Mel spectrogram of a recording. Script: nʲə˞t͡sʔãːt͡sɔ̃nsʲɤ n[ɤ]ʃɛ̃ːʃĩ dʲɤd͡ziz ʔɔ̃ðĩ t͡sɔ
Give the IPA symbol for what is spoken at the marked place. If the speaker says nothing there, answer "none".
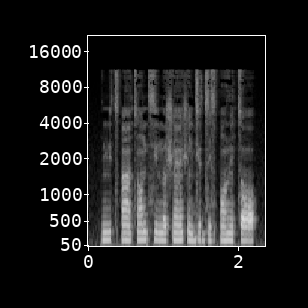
ɤ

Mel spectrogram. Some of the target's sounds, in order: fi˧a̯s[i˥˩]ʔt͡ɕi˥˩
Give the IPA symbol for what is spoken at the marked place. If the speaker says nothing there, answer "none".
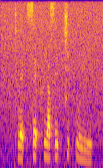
i˦˥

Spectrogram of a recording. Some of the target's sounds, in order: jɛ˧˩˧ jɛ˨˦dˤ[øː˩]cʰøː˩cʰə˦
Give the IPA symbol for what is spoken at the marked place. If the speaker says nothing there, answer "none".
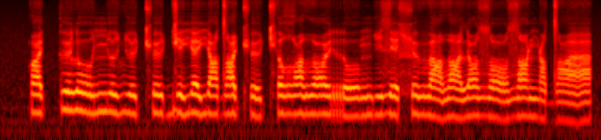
øː˨˦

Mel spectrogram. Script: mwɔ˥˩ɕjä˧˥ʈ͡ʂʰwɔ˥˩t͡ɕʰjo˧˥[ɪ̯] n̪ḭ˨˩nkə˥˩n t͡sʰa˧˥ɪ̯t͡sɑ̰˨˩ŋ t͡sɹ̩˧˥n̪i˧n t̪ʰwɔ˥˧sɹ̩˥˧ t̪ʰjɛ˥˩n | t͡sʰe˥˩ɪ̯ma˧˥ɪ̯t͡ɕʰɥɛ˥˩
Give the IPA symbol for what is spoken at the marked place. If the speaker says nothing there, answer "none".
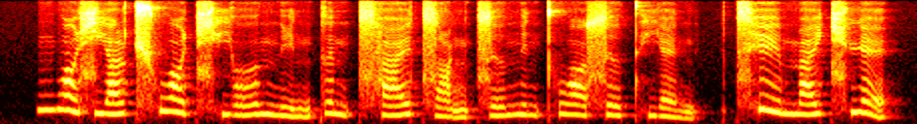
ʊ̯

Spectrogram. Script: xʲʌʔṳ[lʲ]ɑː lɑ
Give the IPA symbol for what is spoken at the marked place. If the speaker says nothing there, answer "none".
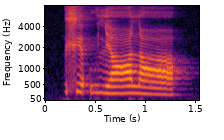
lʲ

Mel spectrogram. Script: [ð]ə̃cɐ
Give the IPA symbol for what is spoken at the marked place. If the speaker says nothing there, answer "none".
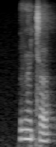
ð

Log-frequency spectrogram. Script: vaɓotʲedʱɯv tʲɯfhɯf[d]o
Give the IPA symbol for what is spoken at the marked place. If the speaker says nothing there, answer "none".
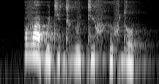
d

